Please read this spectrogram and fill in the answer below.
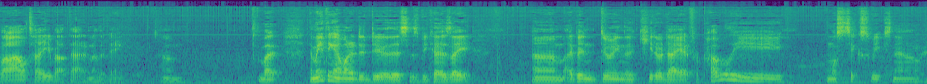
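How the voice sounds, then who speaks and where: Against noticeable background noise, a man talks at a moderate pace and medium pitch, with ordinary pitch variation, big swings in loudness and long, frequent pauses. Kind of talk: casual video diary talk to camera. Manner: hesitant, many filler words.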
